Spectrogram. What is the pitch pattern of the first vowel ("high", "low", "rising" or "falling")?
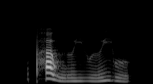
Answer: falling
